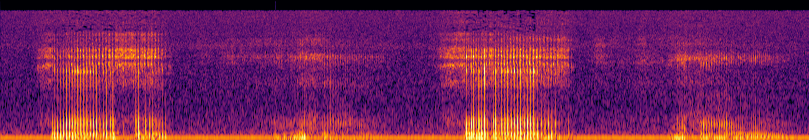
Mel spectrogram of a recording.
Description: My Olde English Bulldogge, Sluggo, may not look comfy, but he sure is snoring!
